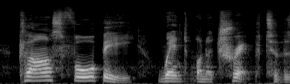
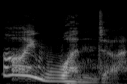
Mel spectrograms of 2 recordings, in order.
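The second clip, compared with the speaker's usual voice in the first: quiet wondering; 9 dB quieter than usual. A narrator's reading. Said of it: "thought Izzy".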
